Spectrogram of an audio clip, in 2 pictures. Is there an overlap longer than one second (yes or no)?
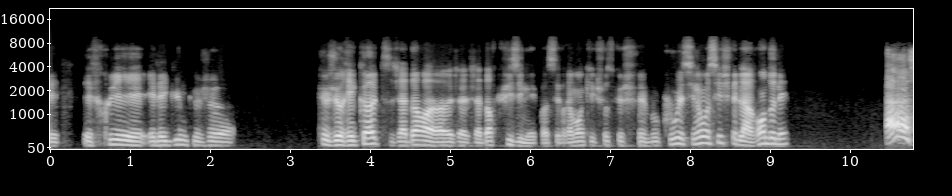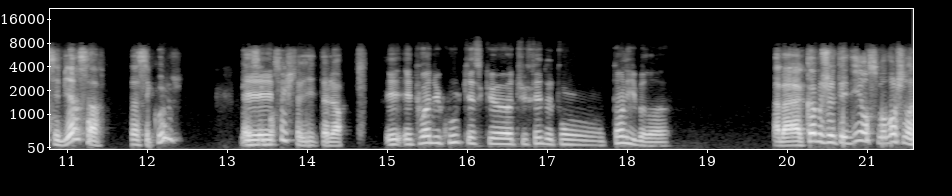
no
